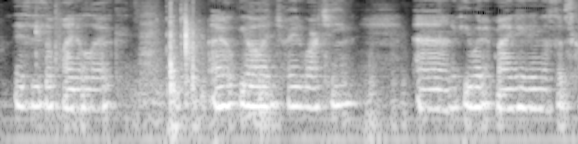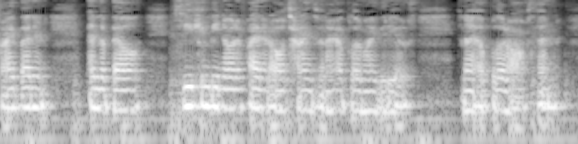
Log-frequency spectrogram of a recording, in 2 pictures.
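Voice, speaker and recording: Over noticeable background noise, a woman with a fairly low pitch speaks at a moderate pace in monotone, flat intonation. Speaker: beauty vlogger. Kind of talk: makeup tutorial. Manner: friendly, casual.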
